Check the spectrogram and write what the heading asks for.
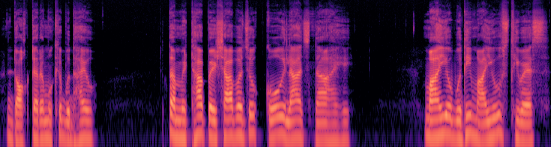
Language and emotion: Sindhi, sad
